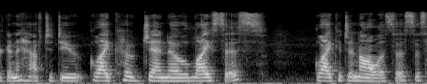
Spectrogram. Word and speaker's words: glycogenolysis: But then once you run out of glucose that's just circulating in your bloodstream, you're going to have to do glycogenolysis. Glycogenolysis is how you pronounce it.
